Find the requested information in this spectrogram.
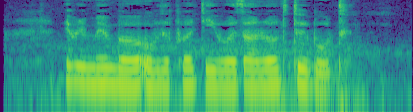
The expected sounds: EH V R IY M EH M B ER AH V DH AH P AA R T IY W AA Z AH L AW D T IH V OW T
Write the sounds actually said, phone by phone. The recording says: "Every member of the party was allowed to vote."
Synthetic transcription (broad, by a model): EH V R IY M EH M B ER AH V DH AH P AA R T IY W AA Z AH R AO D T IH B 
